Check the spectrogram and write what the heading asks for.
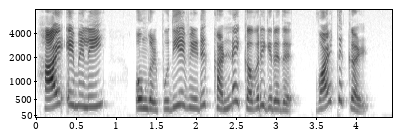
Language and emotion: Tamil, happy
